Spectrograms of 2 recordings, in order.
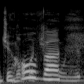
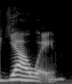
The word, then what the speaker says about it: Yahweh: And so Jehovah, that they also say Jehovah, the name Jehovah, is also an incorrect pronunciation of Yahweh.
